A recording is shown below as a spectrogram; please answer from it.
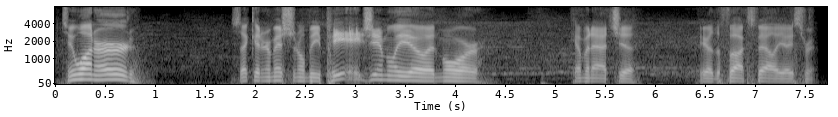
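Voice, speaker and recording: A man's voice: medium pitch, steady tone, a little fast, sharp tone, clear, resonant tone. A man calling hockey as a play-by-play broadcaster, with conversational, loosely phrased live commentary. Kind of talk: live sports commentary with promotional reads.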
